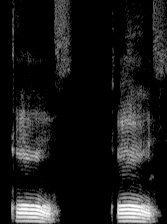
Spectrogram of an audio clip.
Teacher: अब देखिए कैसे मैंने उसको अदा किया। कौफ, एक तो मैंने होंठों को गोल किया, और दूसरा मैंने पढ़ते वक्त जरा आवाज मोटी रखी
